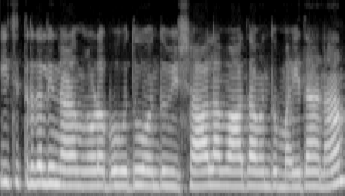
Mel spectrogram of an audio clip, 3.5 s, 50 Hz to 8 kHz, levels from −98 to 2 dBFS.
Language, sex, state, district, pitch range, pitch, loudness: Kannada, female, Karnataka, Mysore, 220-230 Hz, 220 Hz, -15 LUFS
